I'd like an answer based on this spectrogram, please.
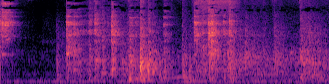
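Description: Irregular clinks and knocks of ceramic plates and kitchenware being handled and stacked.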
